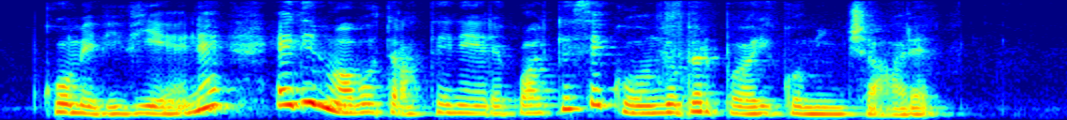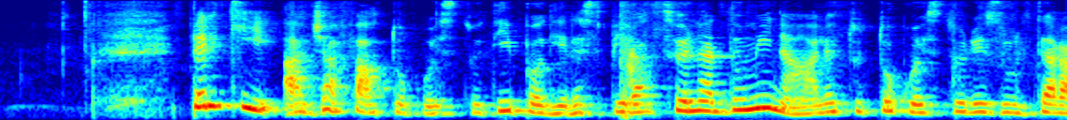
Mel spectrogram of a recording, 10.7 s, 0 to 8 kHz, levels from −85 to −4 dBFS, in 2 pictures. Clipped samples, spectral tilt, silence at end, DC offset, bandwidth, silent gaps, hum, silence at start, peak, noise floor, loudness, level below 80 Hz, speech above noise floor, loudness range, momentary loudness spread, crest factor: under 0.1%; -7 dB/octave; 0 s; under 0.1%; 8 kHz; none; none; 0.2 s; -6 dBFS; -64 dBFS; -23 LUFS; -64 dBFS; 42 dB; 5 LU; 12 LU; 16 dB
